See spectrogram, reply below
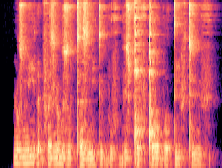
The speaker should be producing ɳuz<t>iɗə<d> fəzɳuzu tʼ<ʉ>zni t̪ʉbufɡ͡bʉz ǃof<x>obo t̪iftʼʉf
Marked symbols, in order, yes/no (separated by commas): no, no, no, no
